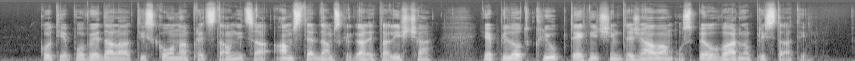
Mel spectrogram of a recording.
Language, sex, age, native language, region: Slovenian, male, 18-29, Hungarian, Pomurje region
